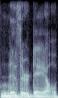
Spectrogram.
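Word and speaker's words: Nidderdale: Gill which ran into the river ndale pronounced netherdale by Russell in fact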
